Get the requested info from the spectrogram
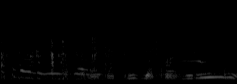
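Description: Near silence with a dove cooing faintly in the background, one slow falling coo in the first second and shorter notes later, with faint voices.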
